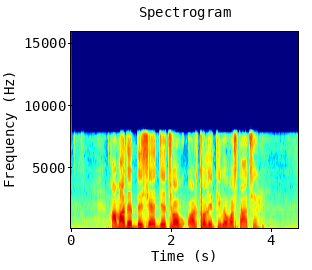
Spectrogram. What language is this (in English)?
Bangla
